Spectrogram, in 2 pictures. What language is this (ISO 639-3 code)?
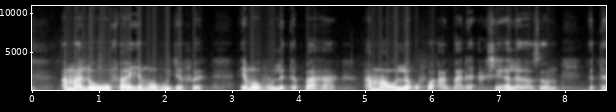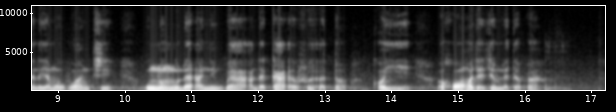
ewe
